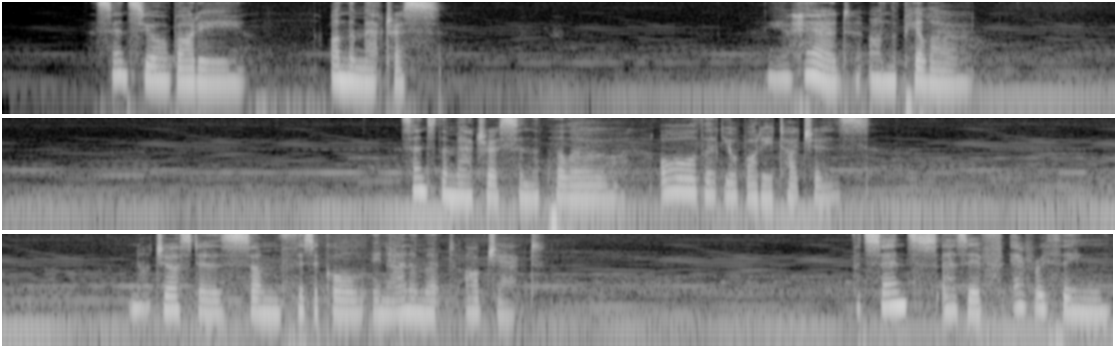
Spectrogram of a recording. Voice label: Bedtime Meditation; Ocean of Bliss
